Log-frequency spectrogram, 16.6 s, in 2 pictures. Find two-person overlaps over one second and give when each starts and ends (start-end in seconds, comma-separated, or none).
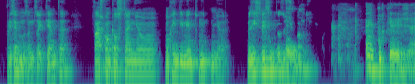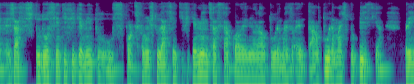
none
